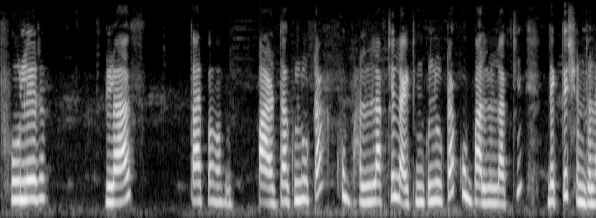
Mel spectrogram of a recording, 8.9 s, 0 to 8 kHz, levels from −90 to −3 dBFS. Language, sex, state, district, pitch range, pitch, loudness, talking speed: Bengali, female, West Bengal, Purulia, 225-270 Hz, 240 Hz, -16 LUFS, 125 wpm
